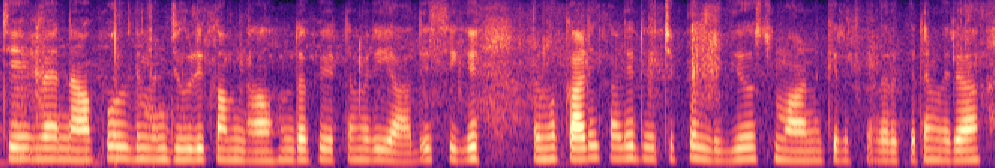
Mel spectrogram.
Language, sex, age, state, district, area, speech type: Punjabi, female, 30-45, Punjab, Bathinda, rural, spontaneous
